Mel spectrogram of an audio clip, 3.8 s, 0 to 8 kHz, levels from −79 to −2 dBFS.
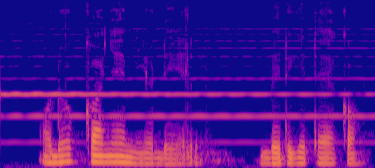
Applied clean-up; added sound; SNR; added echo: none; Wind instrument, woodwind instrument; 12 dB; none.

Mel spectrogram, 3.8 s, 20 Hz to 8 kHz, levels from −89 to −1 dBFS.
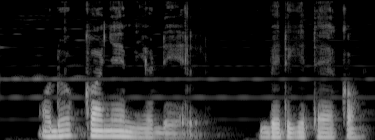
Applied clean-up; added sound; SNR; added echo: classical method log-MMSE.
